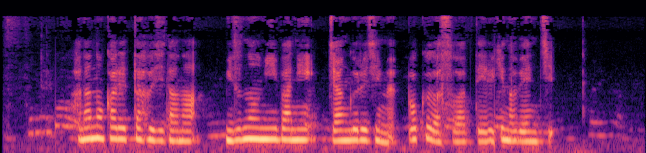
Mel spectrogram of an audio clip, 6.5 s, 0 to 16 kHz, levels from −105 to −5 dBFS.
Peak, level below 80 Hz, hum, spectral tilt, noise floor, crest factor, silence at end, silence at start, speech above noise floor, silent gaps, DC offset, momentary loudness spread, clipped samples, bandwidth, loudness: -10 dBFS; -56 dBFS; none; -6.5 dB/octave; -51 dBFS; 14 dB; 0.45 s; 0.3 s; 30 dB; none; under 0.1%; 12 LU; under 0.1%; 11.5 kHz; -22 LUFS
